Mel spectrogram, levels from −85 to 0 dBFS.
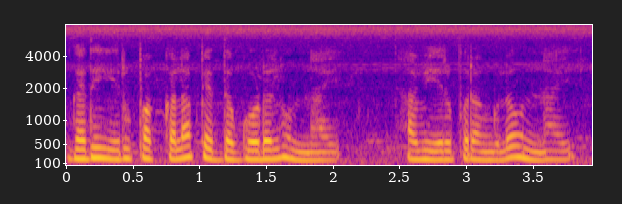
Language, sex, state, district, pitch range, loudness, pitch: Telugu, female, Telangana, Mahabubabad, 175-205 Hz, -16 LUFS, 190 Hz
